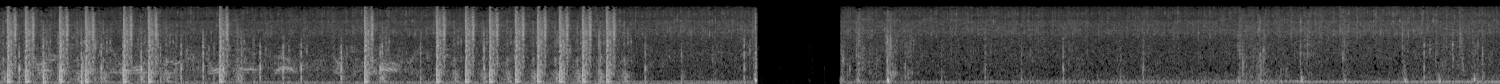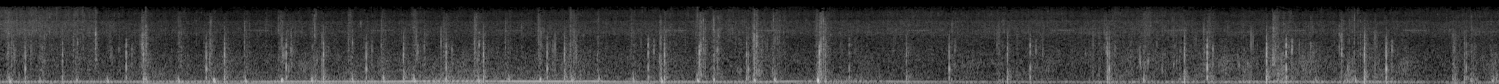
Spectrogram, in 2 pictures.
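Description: An audio dropout to a faint residue runs from 7.57 to 8.40 s, lasting about 830 ms. The likely cause is a brief loss of the wanted signal while the path after the break stayed live. The sound cuts off abruptly rather than pausing or fading. Only a faint sound remains in the gap, roughly 35 dB below the signal's normal level, before the full sound snaps back just as suddenly.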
